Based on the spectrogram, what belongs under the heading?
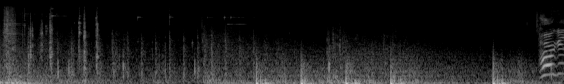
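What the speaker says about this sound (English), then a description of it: "Our radars indicate cloud thickness is increasing. Adjust attack plans to adapt to the impending storm." An approaching thunderstorm in the video game Delta Force, with low rumbling thunder, scattered sharp cracks and crackling impacts under a steady rain wash, ending in a brief high-pitched electronic chirp.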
